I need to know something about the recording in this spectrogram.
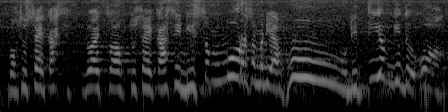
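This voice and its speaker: Quick high-pitched young woman preaching, lively stories, echoey church hall. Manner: storytelling with acted quotes, rising to fervent exhortation. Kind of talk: sermon.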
